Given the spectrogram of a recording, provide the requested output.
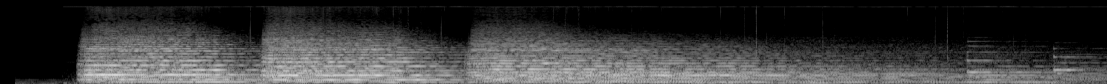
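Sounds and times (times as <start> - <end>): held brass-like chord: 0.8 - 10.2.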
